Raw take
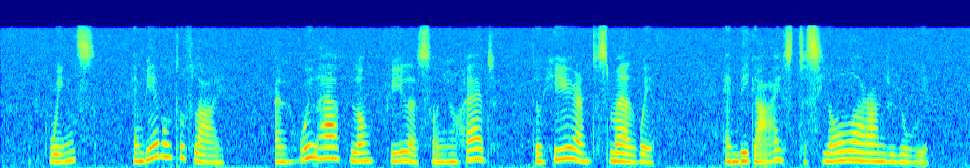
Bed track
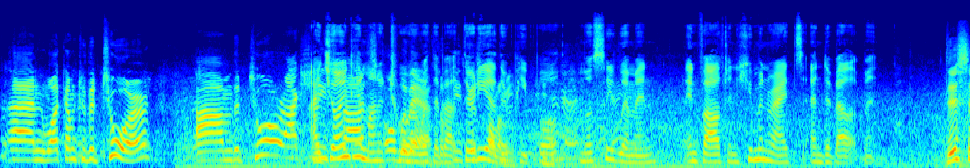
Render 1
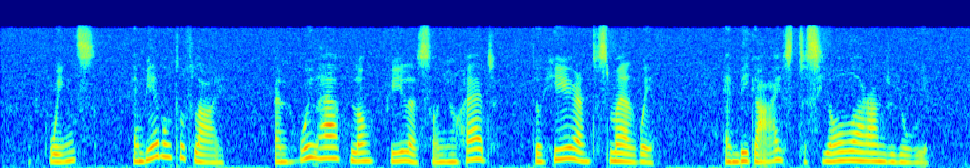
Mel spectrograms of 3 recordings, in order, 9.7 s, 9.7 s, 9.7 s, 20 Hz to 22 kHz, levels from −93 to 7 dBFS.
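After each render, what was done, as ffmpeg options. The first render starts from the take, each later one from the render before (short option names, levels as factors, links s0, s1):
-af "afftdn=nr=6:nf=-45"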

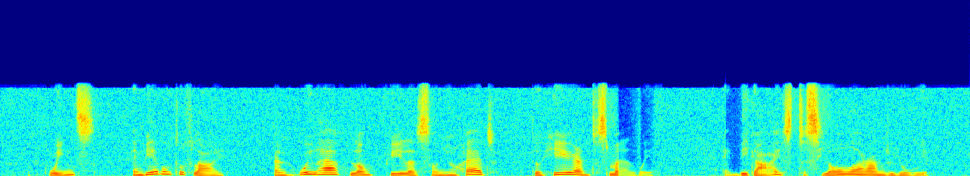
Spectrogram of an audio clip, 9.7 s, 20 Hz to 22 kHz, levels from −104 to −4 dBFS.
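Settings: -filter_complex "[0:a]asettb=1/sr,asplit=3[s0][s1][s2];[s0]atrim=end=1.644[s3];[s1]atrim=start=1.64:end=3.46,asetpts=PTS-STARTPTS,afade=t=in:d=0.004:c=qsin,afade=t=out:st=1.816:d=0.004:c=qsin,highpass=95[s4];[s2]atrim=start=3.456[s5];[s3][s4]acrossfade=d=0.004:c1=hsin:c2=qsin[s6];[s6][s5]acrossfade=d=0.004:c1=qsin:c2=hsin,asplit=3[s7][s8][s9];[s7]afade=t=out:st=6.17:d=0.02[s10];[s8]acompressor=threshold=0.02:ratio=12:attack=3.2:release=140:knee=1:detection=peak,afade=t=in:st=6.17:d=0.02,afade=t=out:st=7.41:d=0.02[s11];[s9]afade=t=in:st=7.41:d=0.02[s12];[s10][s11][s12]amix=inputs=3:normalize=0"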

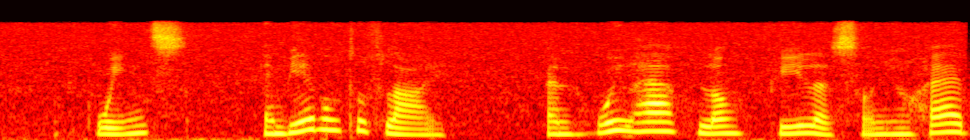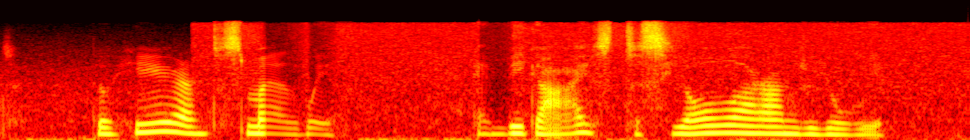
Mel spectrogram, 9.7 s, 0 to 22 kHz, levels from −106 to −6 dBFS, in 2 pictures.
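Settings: -filter_complex "[0:a]asettb=1/sr,asplit=3[s0][s1][s2];[s0]atrim=end=4.844[s3];[s1]atrim=start=4.84:end=5.82,asetpts=PTS-STARTPTS,afade=t=in:d=0.004:c=qsin,afade=t=out:st=0.976:d=0.004:c=qsin,lowpass=1700[s4];[s2]atrim=start=5.816[s5];[s3][s4]acrossfade=d=0.004:c1=hsin:c2=qsin[s6];[s6][s5]acrossfade=d=0.004:c1=qsin:c2=hsin"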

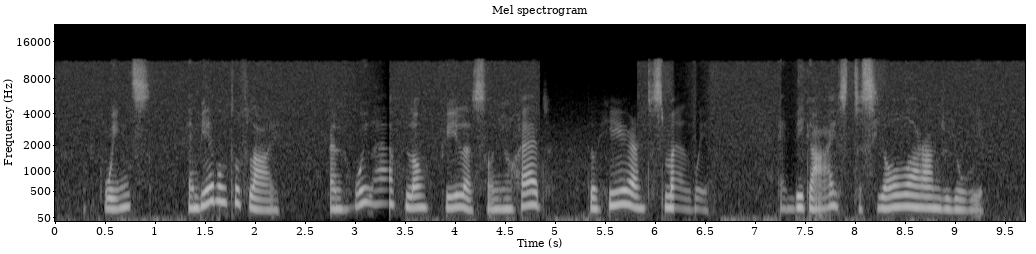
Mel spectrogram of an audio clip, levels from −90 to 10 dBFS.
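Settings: -filter_complex "[0:a]asplit=2[s0][s1];[s0]atrim=end=3.34,asetpts=PTS-STARTPTS,afade=t=out:st=2.9:d=0.44[s2];[s1]atrim=start=3.34,asetpts=PTS-STARTPTS,afade=t=in:d=0.004:c=hsin[s3];[s2][s3]concat=n=2:v=0:a=1"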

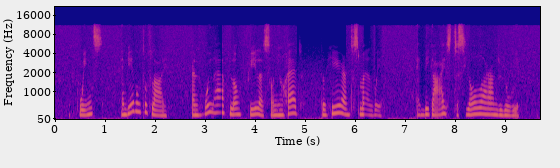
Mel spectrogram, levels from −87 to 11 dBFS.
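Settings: -af "acompressor=threshold=0.0501:ratio=6"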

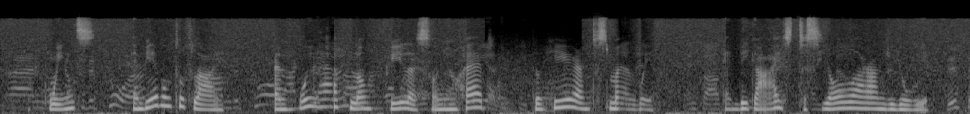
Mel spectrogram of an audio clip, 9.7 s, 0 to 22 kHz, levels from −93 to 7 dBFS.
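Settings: -filter_complex "[1:a]volume=0.0841[s0];[0:a][s0]amix=inputs=2:normalize=0"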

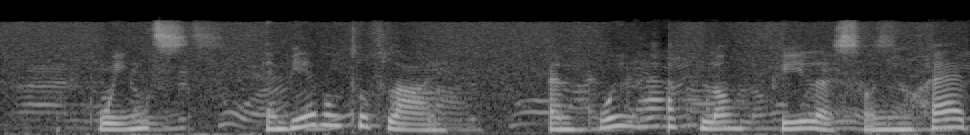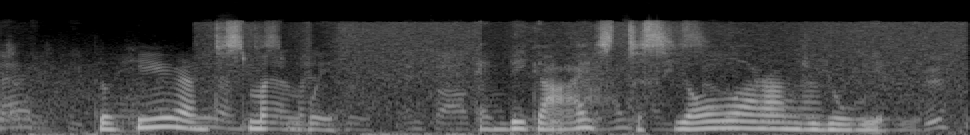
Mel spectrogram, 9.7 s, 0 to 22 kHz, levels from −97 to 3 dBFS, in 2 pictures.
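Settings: -af "aecho=1:1:191:0.178"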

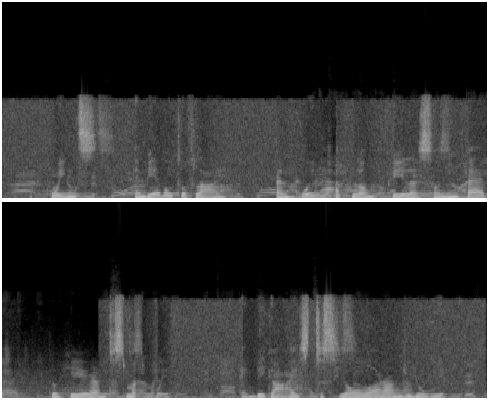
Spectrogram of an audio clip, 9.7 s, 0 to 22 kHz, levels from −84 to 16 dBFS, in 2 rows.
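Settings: -af "volume=3.76,alimiter=limit=0.794:level=0:latency=1"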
